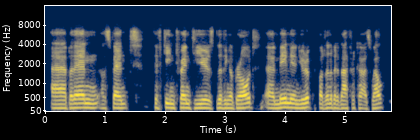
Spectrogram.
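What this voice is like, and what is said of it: Scottish accent. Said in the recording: “I think probably everyone can hear from my accent. I hail from north of the border. I grew up in Scotland, in Aberdeen.”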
